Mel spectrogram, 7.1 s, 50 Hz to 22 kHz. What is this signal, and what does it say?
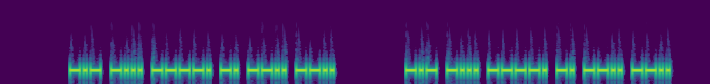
Morse code, heard as a keyed tone, about 34 wpm, 700 Hz. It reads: KB9NZZ KB9NZZ
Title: USA Call Signs - 6 Characters - Repeated 2x - 35wpm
